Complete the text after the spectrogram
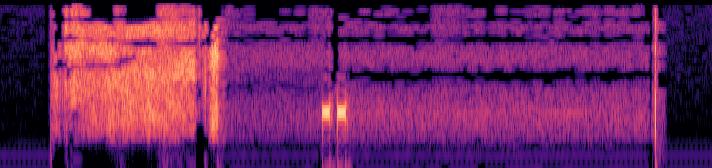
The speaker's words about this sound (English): Okay, I heard a station trying to reach the repeater, but just heard static.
